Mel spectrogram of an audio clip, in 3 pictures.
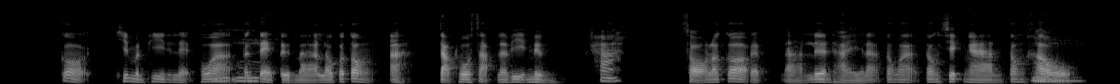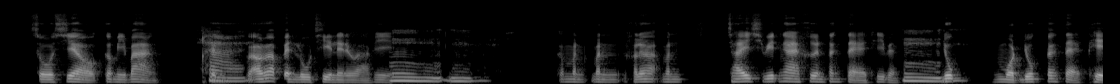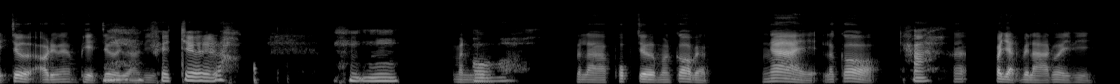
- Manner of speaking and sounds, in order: other background noise; breath; in English: "routine"; tapping; chuckle
- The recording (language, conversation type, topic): Thai, unstructured, เทคโนโลยีได้เปลี่ยนแปลงวิถีชีวิตของคุณอย่างไรบ้าง?
- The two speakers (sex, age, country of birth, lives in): female, 25-29, Thailand, Thailand; male, 20-24, Thailand, Thailand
